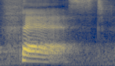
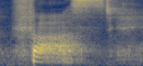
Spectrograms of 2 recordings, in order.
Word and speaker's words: fast: Outra opção, fast. Em inglês americano seria fast. A pronúncia vem lá na frente da boca. Em inglês britânico lá no fundo. Fast.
